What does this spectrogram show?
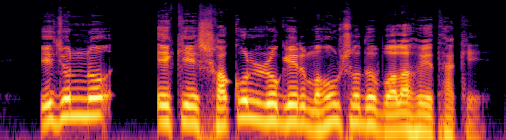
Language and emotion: Bengali, neutral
